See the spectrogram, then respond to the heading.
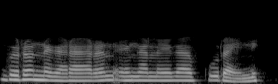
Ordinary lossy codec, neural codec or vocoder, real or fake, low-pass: AAC, 24 kbps; none; real; 5.4 kHz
